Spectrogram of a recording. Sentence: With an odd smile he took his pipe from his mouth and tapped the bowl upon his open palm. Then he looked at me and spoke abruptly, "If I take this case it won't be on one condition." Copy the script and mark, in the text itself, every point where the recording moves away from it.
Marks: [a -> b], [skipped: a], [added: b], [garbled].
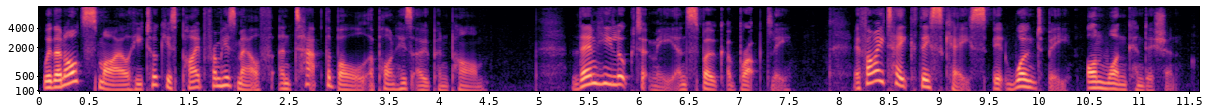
With an odd smile he took his pipe from his mouth and tapped the bowl upon his open palm. Then he looked at me and spoke abruptly, "If I take this case it won't be on one condition."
